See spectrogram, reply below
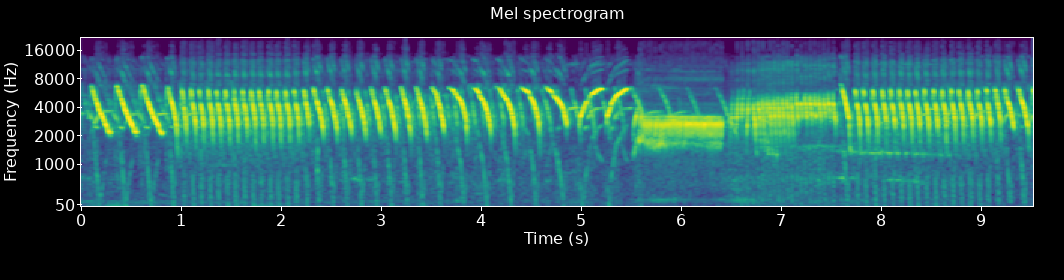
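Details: Domestic canary in full, vigorous song, fast repeated down-slurred whistled notes in long trills, shifting into a harsh buzzy stretch before returning to rapid rolling phrases.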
